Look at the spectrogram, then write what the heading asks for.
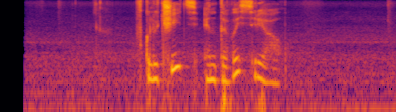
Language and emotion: Russian, neutral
